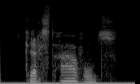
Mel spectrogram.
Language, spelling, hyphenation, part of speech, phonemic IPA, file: Dutch, kerstavond, kerst‧avond, noun, /ˈkɛrstˌaː.vɔnt/, Nl-kerstavond.ogg
- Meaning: Christmas Eve (evening before Christmas Day)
